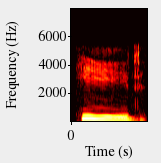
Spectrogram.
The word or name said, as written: he'd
